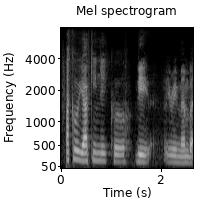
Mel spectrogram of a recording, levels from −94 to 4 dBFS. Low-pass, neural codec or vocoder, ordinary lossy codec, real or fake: none; codec, 16 kHz, 0.5 kbps, X-Codec, WavLM features, trained on Multilingual LibriSpeech; none; fake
